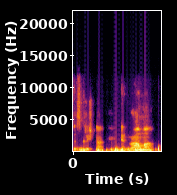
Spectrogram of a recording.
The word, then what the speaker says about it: Rama: The word Hare pronounced as Hare, Krishna pronounced as Krishna, and Rama rhymes with Dharma are Sanskrit words.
